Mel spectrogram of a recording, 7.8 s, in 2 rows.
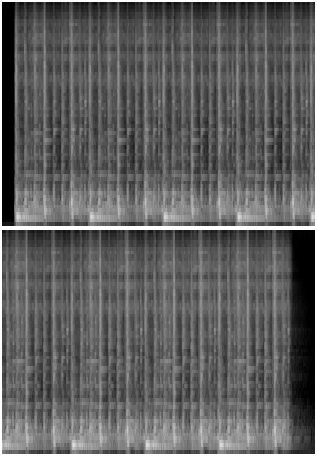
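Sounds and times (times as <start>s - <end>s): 
Arabic rhythm percussion: 0.2s - 7.6s.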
